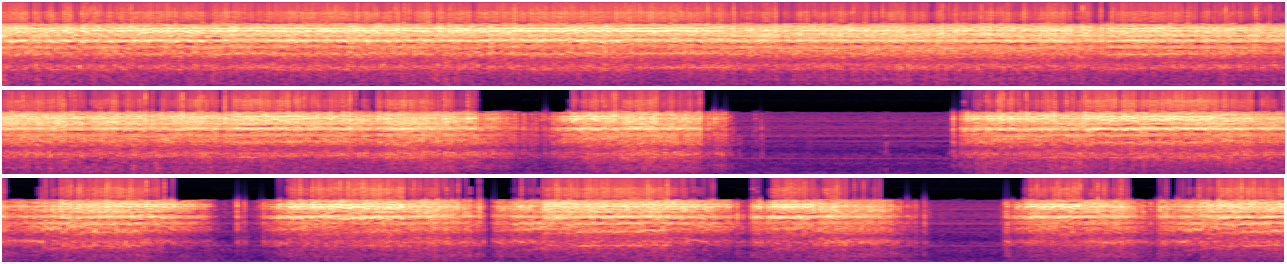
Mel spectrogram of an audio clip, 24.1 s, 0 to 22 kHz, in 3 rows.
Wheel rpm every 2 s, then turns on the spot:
220, 220, 220, 230, 230, 80, 20, 160, 80, 110, 70, 80.
none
